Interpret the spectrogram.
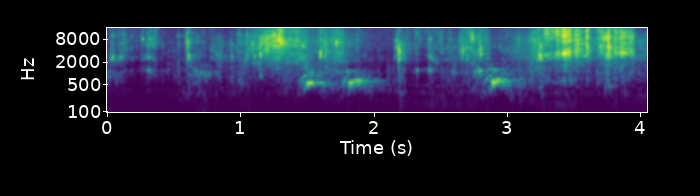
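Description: Close-up chewing of french fries, with short high-pitched whine-like sounds a few times and crisp crunchy noises.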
